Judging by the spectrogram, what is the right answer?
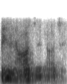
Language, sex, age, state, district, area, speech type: Nepali, male, 18-30, West Bengal, Darjeeling, rural, conversation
